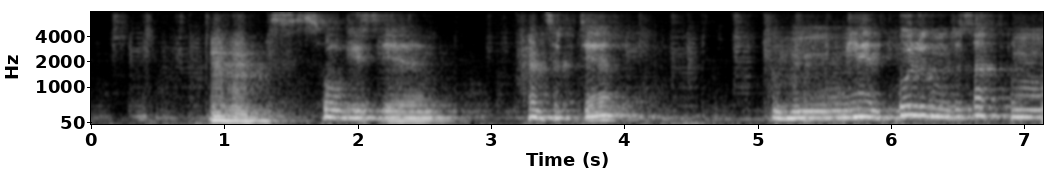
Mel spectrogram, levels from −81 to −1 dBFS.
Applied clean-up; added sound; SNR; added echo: neural separator model SepFormer DNS4.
